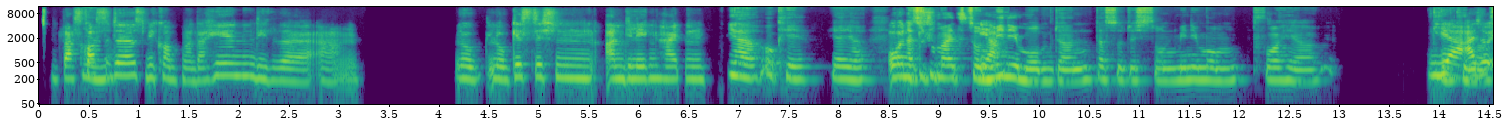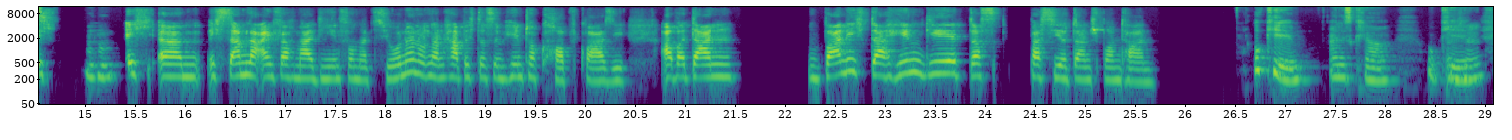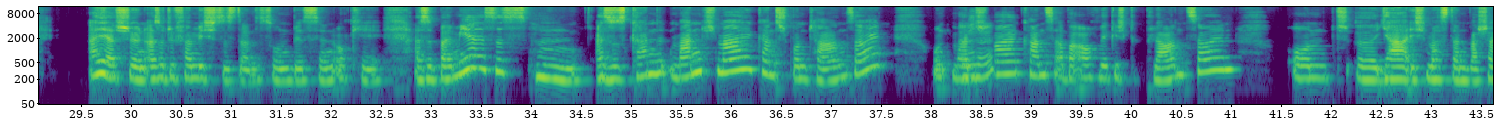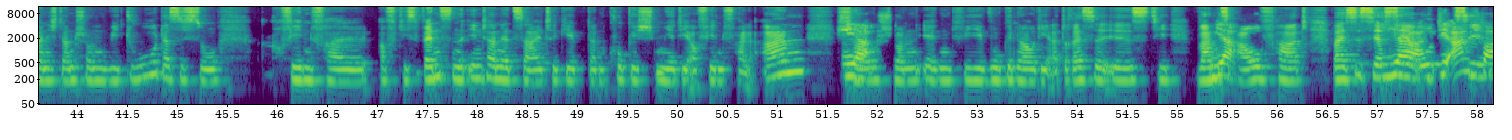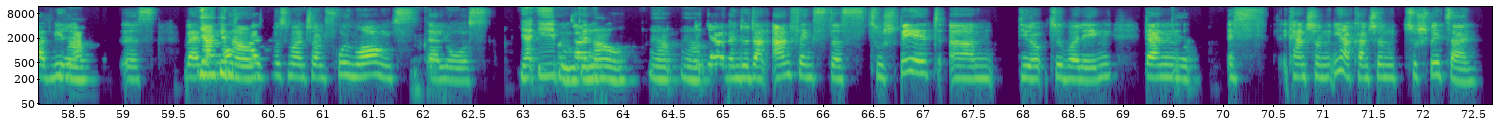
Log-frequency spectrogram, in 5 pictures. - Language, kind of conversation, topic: German, unstructured, Magst du es lieber, spontane Ausflüge zu machen, oder planst du alles im Voraus?
- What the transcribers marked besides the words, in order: other background noise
